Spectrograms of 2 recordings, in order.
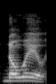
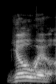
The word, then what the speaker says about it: Yoel: Noel. Is it Noel or Yoel? Yoel. Okay, I didn't want to say it wrong.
